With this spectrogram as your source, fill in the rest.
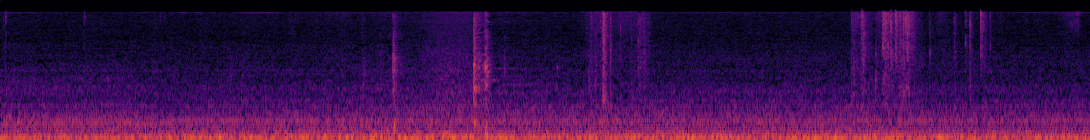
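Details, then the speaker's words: Squarebody truck after blower motor replaced with an LMC Truck part (old one made a bad noise), keys on: strong steady rush of air with low even hum, no scraping or rattling; blower runs smoothly, blowing strong at the floor. "It's blowing real strong down here."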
